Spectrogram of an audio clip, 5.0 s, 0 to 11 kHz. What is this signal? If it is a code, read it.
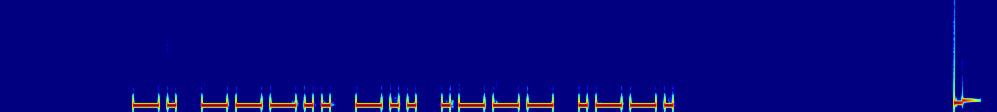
Morse code, heard as a keyed tone, about 28 wpm, 700 Hz. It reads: N8DJP
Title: USA Call Signs 28wpm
